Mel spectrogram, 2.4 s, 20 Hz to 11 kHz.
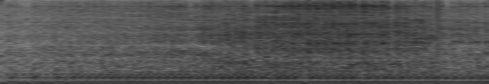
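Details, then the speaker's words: Ducati 992 cc V-twin at idle with clutch lever pulled in: lumpy idle with loose, dry metallic rattle on each beat as the disengaged dry clutch spins; normal dry clutch rattle. "when I get on the clutch you can hear that dry clutch because the the clutch is spinning now and it's not connected"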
